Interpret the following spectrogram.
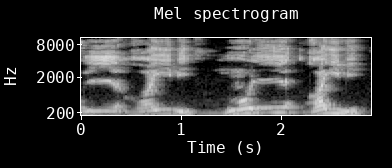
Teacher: You pronounce the lam clearly because it appears before al-ghayn. Al-ghayn is part of ibghi hajjaka wa khufakima.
